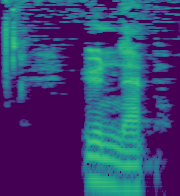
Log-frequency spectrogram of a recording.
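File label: "unnep", Hungarian pronunciation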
